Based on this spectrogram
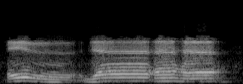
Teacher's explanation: حرف الذال في جريان للصوت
